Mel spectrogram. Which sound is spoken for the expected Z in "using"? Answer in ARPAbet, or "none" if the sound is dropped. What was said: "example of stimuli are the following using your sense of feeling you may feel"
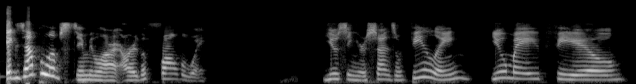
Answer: Z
